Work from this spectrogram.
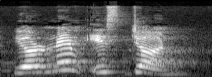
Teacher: For example, your name is John, beginning with a medium pitch and ending with a lower one, namely the falling intonation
